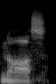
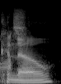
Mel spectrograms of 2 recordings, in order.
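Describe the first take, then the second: First: The name begins with an N sound. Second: The name begins with a spoken K sound. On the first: "or is it just Nos?" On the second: "I wonder if we pronounce the K in that"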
